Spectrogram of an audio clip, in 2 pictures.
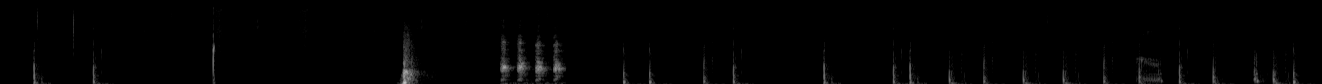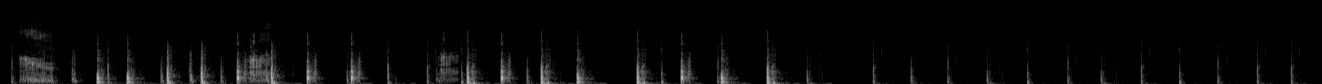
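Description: Stone blocks are set down with short, quick knocks.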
